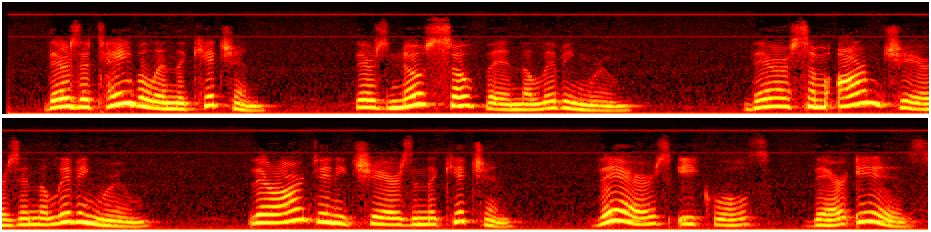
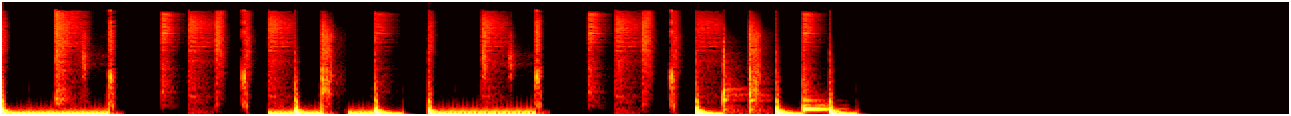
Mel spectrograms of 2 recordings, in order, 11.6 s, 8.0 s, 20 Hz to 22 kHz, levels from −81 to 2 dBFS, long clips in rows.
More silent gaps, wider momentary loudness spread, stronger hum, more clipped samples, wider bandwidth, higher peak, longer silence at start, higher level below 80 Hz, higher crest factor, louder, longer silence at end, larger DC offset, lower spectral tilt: second, none vs 0.78-0.99 s, 1.45-1.49 s, 1.61-1.66 s, 2.59-2.66 s, 3.44-3.66 s, 4.12-4.16 s, 4.28-4.32 s; about the same, 11 LU vs 12 LU; neither; neither; about the same, 15.5 kHz vs 17 kHz; about the same, -2 dBFS vs 0 dBFS; about the same, 0 s vs 0 s; second, -56 dBFS vs -18 dBFS; about the same, 14 dB vs 16 dB; about the same, -17 LUFS vs -18 LUFS; second, 0.1 s vs 2.7 s; first, 4% vs under 0.1%; about the same, -6 dB/octave vs -5.5 dB/octave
